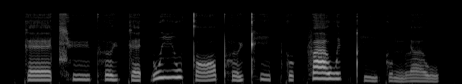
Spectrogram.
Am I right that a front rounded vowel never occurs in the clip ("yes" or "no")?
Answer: no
